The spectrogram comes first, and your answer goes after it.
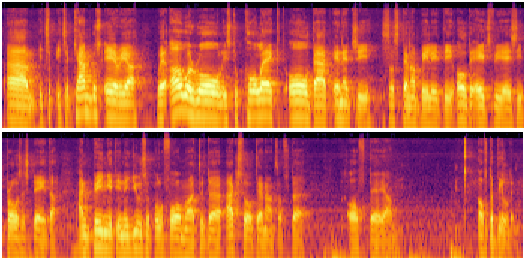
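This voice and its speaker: Halting Finnish man presenting. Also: fairly low pitch, fairly even intonation. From Finland. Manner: halting, many fillers and restarts. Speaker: company presenter. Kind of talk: business presentation. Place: conference venue.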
